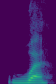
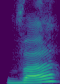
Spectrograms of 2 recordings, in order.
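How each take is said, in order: First: It starts with rounded lips, a 'w' glide. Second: It starts with lip-and-teeth 'v' friction. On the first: The speaker calls it right. "We have to say wa" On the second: The speaker calls it wrong. "This is not correct"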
